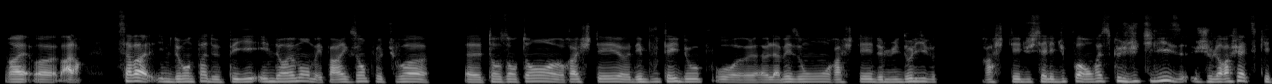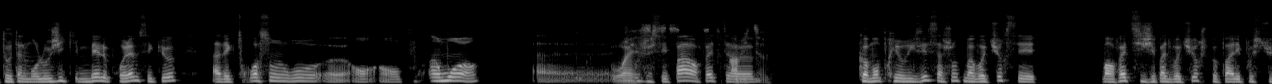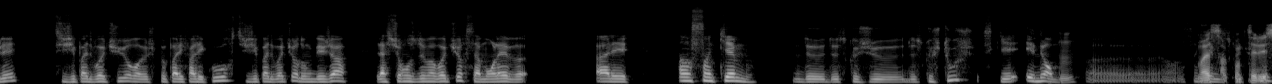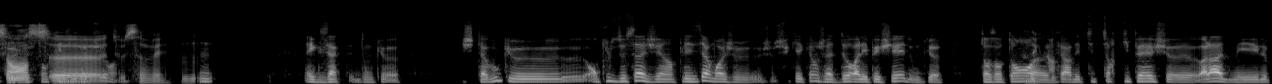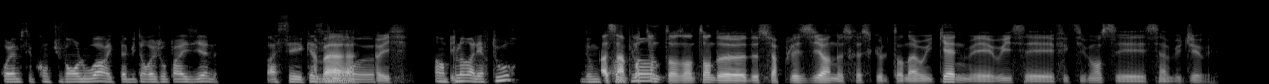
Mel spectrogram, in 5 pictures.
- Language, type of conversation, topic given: French, advice, Pourquoi est-ce que je ne sais plus où part mon argent à chaque fin de mois ?
- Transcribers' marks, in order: stressed: "énorme"; stressed: "j'adore"; tapping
